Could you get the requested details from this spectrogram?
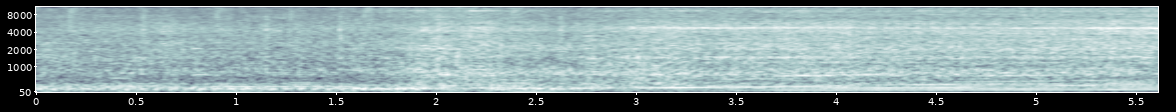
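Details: Yamaha Soul GT scooter with battery overcharging to 15V, error code 46 and stuttering on throttle; faulty regulator rectifier replaced with a temporary spare. Idles evenly and revs up cleanly with smoothly rising pitch, now running properly.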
